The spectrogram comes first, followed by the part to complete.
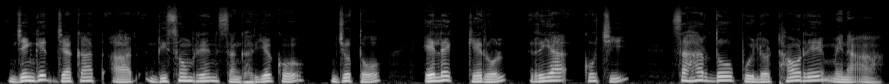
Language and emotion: Santali, neutral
